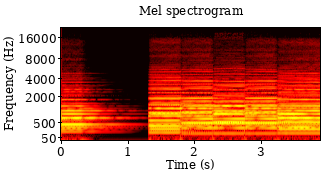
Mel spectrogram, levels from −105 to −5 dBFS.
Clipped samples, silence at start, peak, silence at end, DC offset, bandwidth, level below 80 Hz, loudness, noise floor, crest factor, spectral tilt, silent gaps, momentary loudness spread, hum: under 0.1%; 0 s; -18 dBFS; 0 s; under 0.1%; 15 kHz; -76 dBFS; -31 LUFS; -62 dBFS; 14 dB; -5.5 dB/octave; none; 11 LU; none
